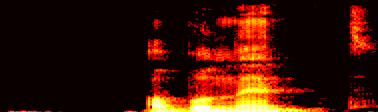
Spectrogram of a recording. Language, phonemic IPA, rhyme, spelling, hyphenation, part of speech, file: Norwegian Bokmål, /abʊˈnɛnt/, -ɛnt, abonnent, ab‧on‧nent, noun, NB - Pronunciation of Norwegian Bokmål «abonnent».ogg
- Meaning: 1. a subscriber (a person who subscribes to a publication or a service) 2. a person who is happy to sign up (for something) or wants something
